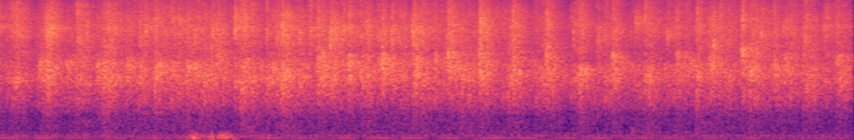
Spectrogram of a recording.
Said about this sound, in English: Would you mind helping me putting your hands together to welcome Pastor Ellen Moody to come and share Jesus in the house today in the name of Jesus.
